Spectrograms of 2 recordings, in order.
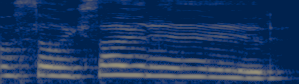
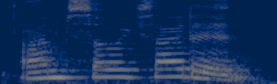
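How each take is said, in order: First: The voice sounds genuinely excited and enthusiastic. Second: The voice sounds flat and not excited. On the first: The speaker really feels excited. "my body language aligned with what I was saying" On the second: The speaker does not really feel excited. "As you could hear from my tone of voice and my body language, I was obviously not that excited"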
